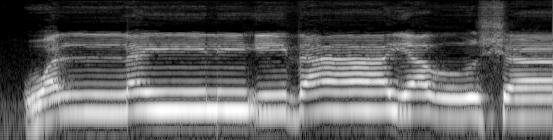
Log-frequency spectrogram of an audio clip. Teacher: یہ غین پہ آواز ہلے گی نہیں، قلقلہ نہیں کریں گے، بالکل بھی آواز ہلے گی نہیں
